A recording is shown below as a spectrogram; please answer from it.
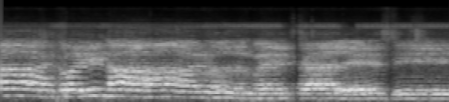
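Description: Men chanting a noha, a Muharram lament, together in long drawn-out sung lines, with brief breaks for breath about three seconds in and just before the end.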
